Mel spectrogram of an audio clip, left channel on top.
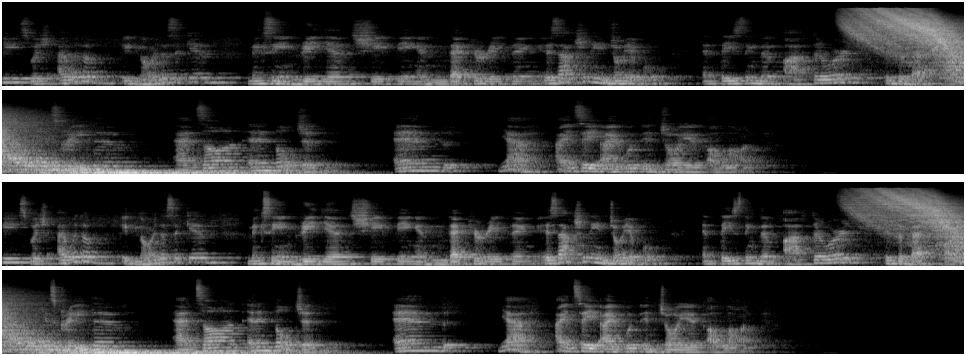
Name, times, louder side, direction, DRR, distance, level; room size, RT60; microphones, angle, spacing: voice 1, 0.0-6.6 7.0-8.5 8.8-9.7 10.0-11.0 11.3-12.9 13.5-14.2 14.6-17.1, right 2 dB, 70° right, 4 dB, 0.5 m, -27 dB
sound 1, 8.4-12.9, left 2 dB, 80° left, 0.9 m, -19 dB
3.9 x 3.1 x 2.4 m, 0.86 s
head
